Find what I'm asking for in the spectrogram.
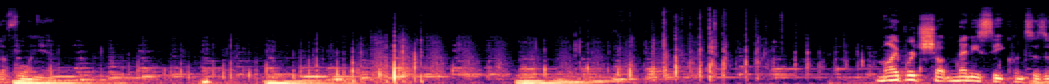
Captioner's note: sounds of horse galloping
